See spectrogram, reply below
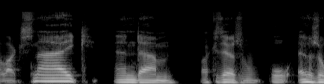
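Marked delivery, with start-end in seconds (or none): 0.2-1.0 mock yell, higher pitched; imitated shout of alarm, pitched up; retold warning yell. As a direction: call out a warning, re-enacted without full force. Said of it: "turned around and yelled out".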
